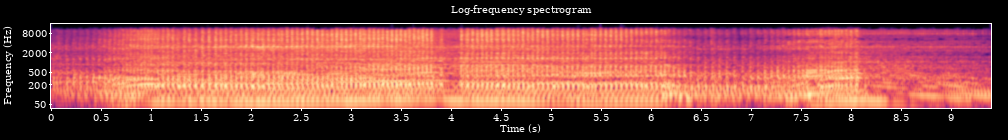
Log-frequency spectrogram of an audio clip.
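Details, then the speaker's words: Two-stroke tuk-tuk, carb likely needing adjustment to tick over: uneven, lumpy running that surges and falters, then stalls, won't hold a steady tickover; cause suspected, not confirmed. "Although it does run, it runs lumpy, it stalls, it doesn't real"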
